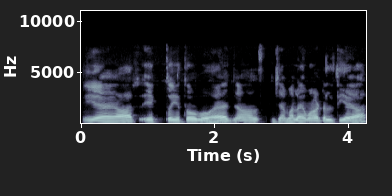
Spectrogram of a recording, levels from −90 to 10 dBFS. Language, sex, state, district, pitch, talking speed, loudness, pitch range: Hindi, male, Uttar Pradesh, Jyotiba Phule Nagar, 135 Hz, 210 wpm, -18 LUFS, 130-140 Hz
